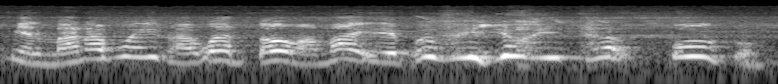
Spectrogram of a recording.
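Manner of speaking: high-pitched daughter's confession; hammed-up plaintive falsetto; mock tearful. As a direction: confess to mother in a high comic whine. Crying daughter confesses to mother.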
